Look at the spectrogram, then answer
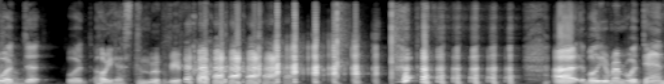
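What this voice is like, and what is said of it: Usual voice. Nothing is said of it.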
